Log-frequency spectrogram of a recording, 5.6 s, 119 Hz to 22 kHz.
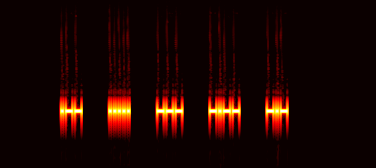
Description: Morse code, heard as a keyed tone, about 36 wpm, spaced as for 16 wpm, 700 Hz. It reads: W5OYK
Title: USA Call Signs - 4x Character Spacing - 35wpm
